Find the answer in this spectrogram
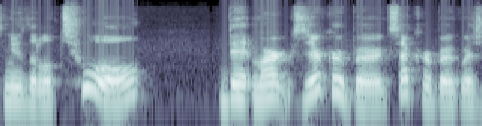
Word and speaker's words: Zuckerberg: work anyway um mark zuckerberg berserker how do you say his name thank you zuckerberg zuckerberg he and um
